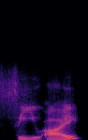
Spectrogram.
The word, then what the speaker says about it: cuisine: For our podcast listeners, it's C-U-I-S-I-N-E, and it is pronounced cuisine with a Z, with a Z or Z instead cuisine. Of an S.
